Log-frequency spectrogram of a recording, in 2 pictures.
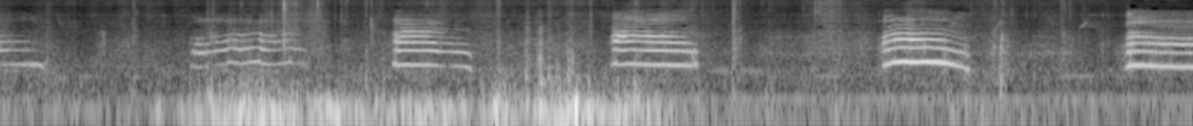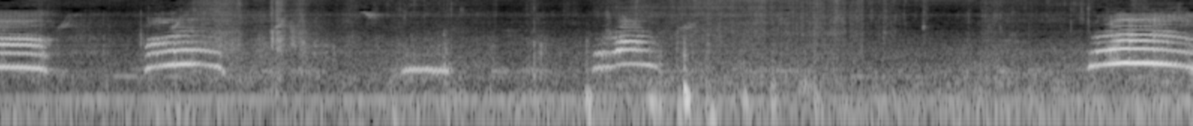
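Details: Street cat family gathered at a meal, giving a string of short arched meows, rising then falling, roughly every one to two seconds, with a low rumbling scuffle near the start.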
